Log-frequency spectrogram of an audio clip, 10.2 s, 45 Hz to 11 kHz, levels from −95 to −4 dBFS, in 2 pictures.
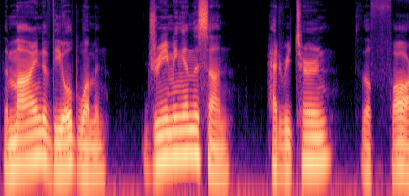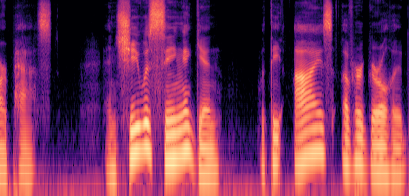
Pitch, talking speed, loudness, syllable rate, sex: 110 Hz, 160 wpm, -18 LUFS, 4.3 syllables/s, male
